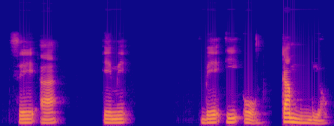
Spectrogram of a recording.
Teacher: en este caso la M se junta completamente los labios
